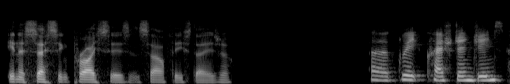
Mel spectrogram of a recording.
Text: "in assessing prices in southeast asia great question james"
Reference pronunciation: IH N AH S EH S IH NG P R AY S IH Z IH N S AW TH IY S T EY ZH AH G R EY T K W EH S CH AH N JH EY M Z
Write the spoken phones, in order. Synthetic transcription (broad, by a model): IH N AH S EH S IH NG P R AY S IH Z IH N S AW TH IY S T EY ZH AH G R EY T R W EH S CH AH N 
